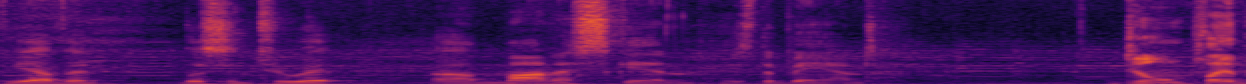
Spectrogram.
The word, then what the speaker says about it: Måneskin: This year, a rock band won, a band called Måneskin, I believe it's pronounced. It's spelled M-A-N-E, like a horse's mane, and then skin.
